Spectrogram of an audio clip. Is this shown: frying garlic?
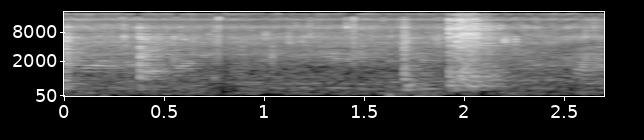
yes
